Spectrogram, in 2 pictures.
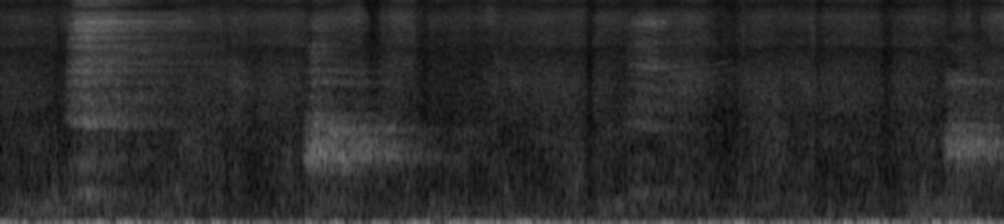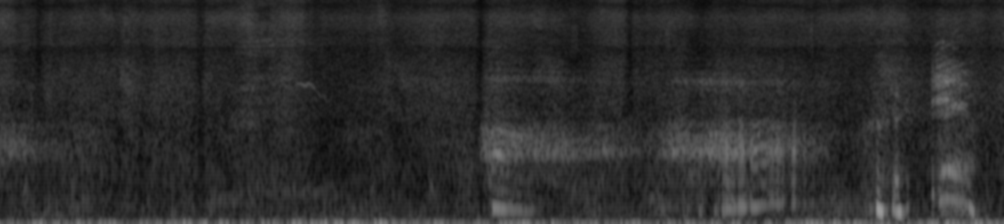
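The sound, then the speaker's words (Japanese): Slow, deep breaths accompany a stretching exercise for the hips, lower back and back. A few faint, drawn-out inhales and exhales come seconds apart, some with a nasal, snorting edge. “同じようにゆっくり。ゆっくりね、しっかり呼吸をして、”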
